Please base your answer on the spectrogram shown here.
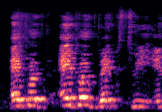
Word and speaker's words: APOBEC3: So once it gets into the human population, then the human antiviral response, specifically the ApoBEC3 enzyme, okay? Do you pronounce it ApoBEC? Yes, I got it. ApoBEC3 enzyme.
